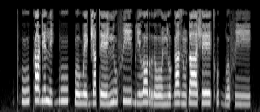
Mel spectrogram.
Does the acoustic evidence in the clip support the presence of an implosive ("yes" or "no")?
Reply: yes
